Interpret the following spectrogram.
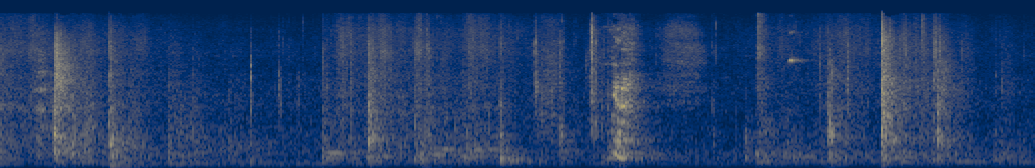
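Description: A string of irregular knocks and thuds from a person hurrying about a room and out through a doorway.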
